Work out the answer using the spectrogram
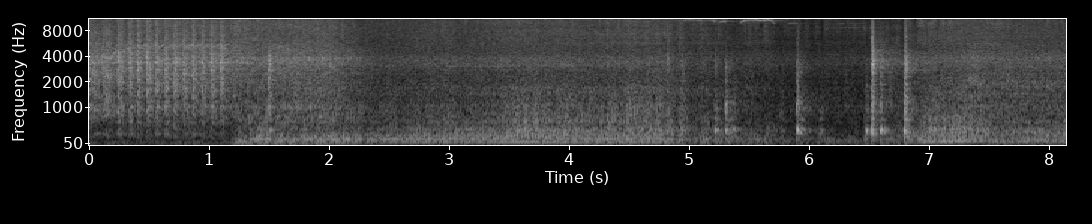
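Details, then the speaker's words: Rebuilt Mustang Boss 302 V8 revs up unevenly, then sharp pops and bangs break through as it settles, with hesitation even at steady cruising rpm. Popping and hesitation. "Yeah, I was hoping all that popping and banging got cleared up. Something still doesn't feel right. It doesn't necessarily run bad."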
